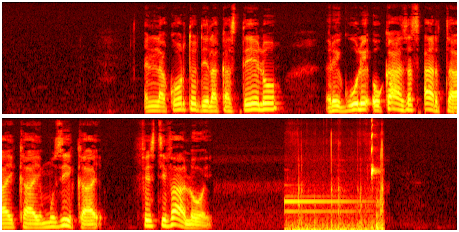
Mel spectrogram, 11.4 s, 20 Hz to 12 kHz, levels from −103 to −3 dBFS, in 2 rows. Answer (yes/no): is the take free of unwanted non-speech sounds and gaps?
no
